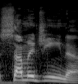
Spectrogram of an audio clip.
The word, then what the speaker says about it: Samigina: don't know hi North my name is uh Sam Gina I'm going to call it Gina with a hard G okay but you can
